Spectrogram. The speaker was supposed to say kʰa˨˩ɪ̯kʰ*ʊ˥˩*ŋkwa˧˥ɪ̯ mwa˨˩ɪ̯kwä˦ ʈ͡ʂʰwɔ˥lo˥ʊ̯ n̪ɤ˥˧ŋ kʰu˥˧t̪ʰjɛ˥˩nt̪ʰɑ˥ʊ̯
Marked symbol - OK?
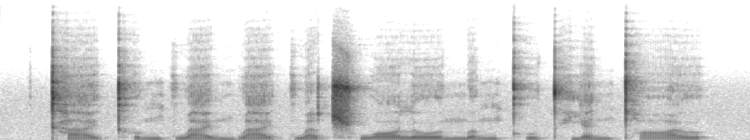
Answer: yes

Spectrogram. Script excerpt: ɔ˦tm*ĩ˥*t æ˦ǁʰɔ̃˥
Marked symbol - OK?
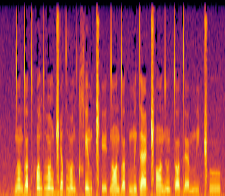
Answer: yes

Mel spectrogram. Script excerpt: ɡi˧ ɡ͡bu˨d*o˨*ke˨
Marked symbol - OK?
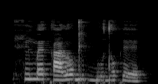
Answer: no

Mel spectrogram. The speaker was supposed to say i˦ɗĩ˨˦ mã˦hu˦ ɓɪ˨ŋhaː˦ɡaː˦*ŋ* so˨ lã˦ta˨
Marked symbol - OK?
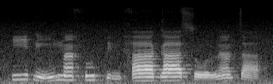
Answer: no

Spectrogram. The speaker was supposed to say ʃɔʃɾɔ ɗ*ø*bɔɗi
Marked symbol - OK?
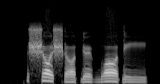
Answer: yes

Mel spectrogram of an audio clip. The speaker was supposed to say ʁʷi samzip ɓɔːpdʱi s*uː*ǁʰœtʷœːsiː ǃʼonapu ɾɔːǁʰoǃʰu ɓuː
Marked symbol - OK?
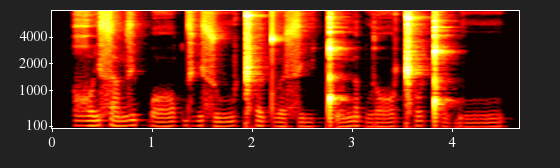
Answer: yes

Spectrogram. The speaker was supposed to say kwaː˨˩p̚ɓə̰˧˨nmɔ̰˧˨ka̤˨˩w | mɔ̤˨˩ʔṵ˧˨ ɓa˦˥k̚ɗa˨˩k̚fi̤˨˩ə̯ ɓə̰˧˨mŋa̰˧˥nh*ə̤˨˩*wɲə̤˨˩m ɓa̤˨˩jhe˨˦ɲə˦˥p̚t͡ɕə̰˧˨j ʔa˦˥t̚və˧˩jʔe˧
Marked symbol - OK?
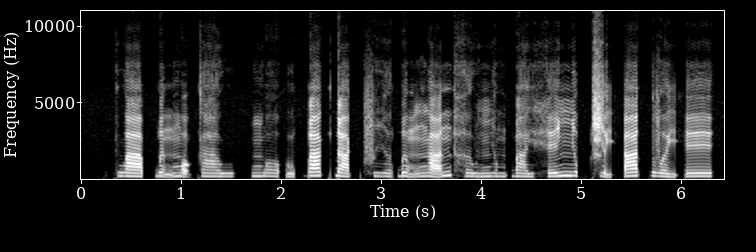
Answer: yes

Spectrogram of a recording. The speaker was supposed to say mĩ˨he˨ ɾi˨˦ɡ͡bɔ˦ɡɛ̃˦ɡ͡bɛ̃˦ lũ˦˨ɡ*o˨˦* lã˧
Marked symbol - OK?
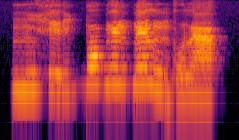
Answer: yes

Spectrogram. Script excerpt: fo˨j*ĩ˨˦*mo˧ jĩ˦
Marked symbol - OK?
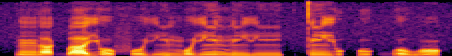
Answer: yes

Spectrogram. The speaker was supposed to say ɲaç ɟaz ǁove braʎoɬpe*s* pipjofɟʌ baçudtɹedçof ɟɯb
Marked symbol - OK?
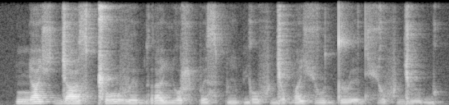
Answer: yes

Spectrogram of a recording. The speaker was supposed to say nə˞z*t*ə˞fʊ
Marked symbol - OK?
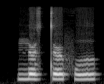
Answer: yes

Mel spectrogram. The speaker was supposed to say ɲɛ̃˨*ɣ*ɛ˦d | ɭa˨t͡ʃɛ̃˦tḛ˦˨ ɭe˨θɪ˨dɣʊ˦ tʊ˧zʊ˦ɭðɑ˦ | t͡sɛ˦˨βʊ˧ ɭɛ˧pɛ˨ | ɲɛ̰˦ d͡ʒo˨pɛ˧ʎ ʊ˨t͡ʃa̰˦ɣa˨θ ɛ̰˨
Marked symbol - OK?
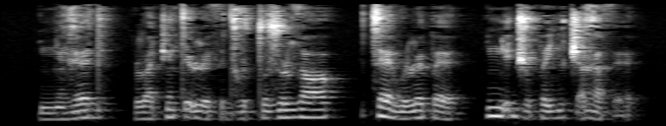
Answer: yes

